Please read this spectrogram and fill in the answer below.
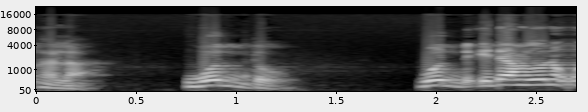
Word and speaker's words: গদ্য: এটা নিয়ম ছিল যে শব্দের মাঝে বা শেষে যদি জফলা থাকে তাহলে জফলা যুক্ত বর্ণ দুইবার হয়।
